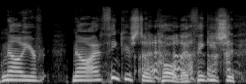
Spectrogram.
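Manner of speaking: mocking imitation of a fake nice guy; mock fake-polite guy.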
